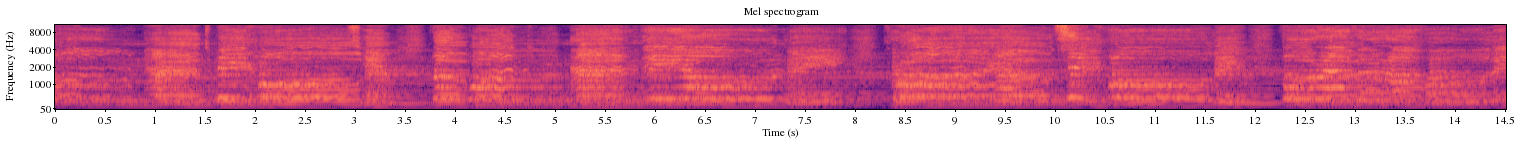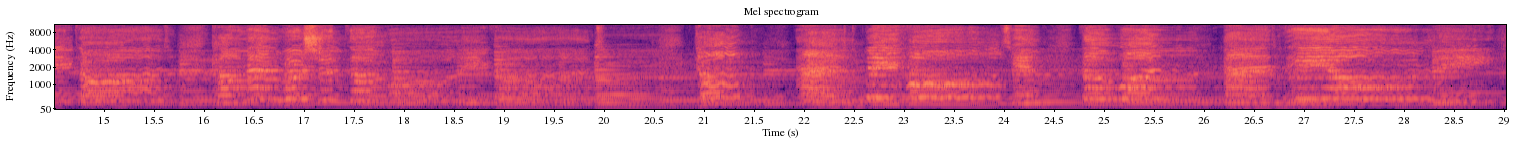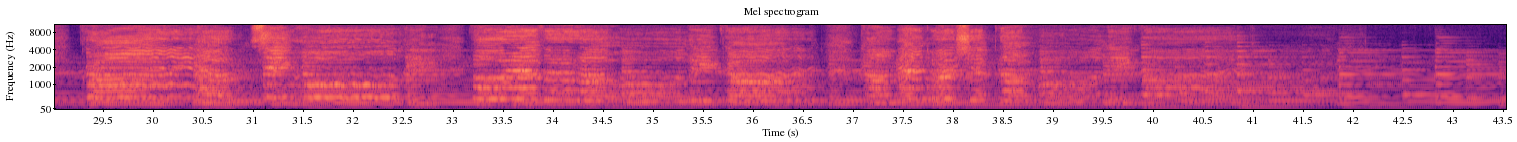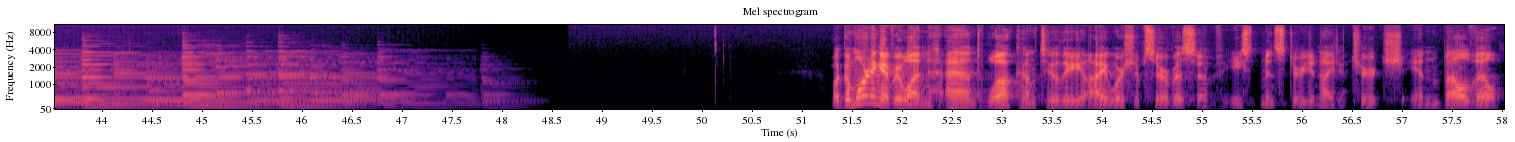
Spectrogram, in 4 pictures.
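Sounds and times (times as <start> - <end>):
choir singing a hymn: 0.0 - 42.4
keyboard accompaniment: 0.0 - 48.4.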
